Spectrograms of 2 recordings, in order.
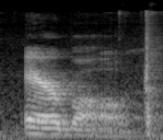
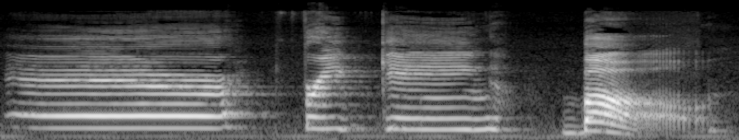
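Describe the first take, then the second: First: Said in the usual way. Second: Higher, louder, very slow disbelief; loud exasperated groan. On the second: Retold or imitated. Her reaction to her own airball, loud and dragged out. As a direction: drag every word out in frustration. The shot misses completely.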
